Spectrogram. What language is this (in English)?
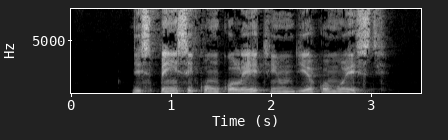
Portuguese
